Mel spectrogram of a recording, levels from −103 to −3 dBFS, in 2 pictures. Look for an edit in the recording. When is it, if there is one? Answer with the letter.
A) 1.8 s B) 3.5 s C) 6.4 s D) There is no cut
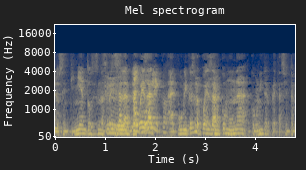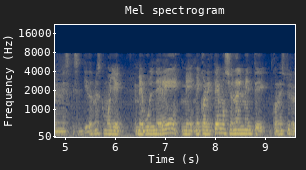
C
